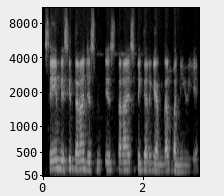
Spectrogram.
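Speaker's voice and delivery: ordinary talk, nothing marked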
